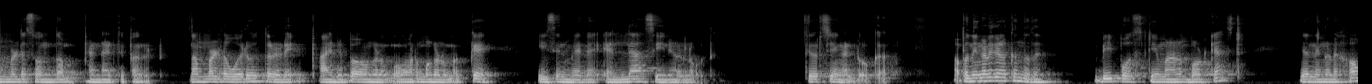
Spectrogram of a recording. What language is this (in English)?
Malayalam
